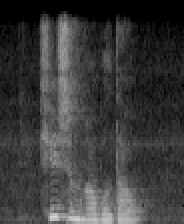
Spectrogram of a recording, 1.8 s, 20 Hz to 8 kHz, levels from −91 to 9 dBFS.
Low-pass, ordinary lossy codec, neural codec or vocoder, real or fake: 7.2 kHz; none; none; real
